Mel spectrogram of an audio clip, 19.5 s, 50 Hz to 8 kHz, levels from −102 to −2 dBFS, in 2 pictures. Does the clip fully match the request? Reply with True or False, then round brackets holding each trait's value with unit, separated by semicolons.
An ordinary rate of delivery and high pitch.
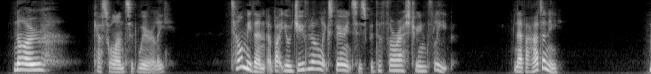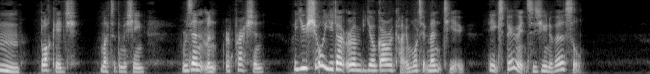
False (130 wpm; 205 Hz)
